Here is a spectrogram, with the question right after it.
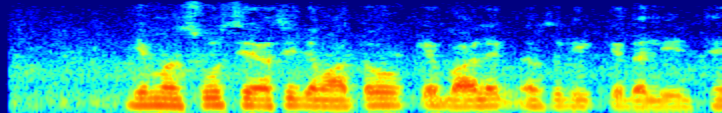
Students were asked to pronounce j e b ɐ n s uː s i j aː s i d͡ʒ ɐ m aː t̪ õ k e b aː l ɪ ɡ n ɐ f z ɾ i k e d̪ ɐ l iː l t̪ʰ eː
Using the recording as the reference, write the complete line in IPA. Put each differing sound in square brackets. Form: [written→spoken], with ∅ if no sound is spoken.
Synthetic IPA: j e [b→m] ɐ n s uː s i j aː s i d͡ʒ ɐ m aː t̪ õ k e b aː l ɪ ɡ n ɐ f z ɾ i k e d̪ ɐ l iː l t̪ʰ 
